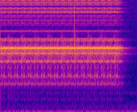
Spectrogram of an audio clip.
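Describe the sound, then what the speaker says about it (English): A telephone rings indoors with a single sustained electronic trill that lasts nearly two seconds and then cuts off abruptly. The ring is steady and fairly loud, with no talking over it. "Don't mind the phone."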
